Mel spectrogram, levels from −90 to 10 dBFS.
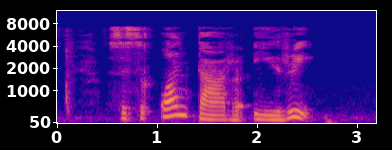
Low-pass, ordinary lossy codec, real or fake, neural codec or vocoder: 7.2 kHz; AAC, 48 kbps; fake; codec, 16 kHz, 4 kbps, FreqCodec, larger model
